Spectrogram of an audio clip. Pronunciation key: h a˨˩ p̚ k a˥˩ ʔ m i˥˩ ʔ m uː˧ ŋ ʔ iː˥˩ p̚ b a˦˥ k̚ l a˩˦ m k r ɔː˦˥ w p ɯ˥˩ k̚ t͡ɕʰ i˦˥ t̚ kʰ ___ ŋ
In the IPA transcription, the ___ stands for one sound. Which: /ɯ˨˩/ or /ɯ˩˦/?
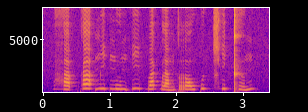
ɯ˩˦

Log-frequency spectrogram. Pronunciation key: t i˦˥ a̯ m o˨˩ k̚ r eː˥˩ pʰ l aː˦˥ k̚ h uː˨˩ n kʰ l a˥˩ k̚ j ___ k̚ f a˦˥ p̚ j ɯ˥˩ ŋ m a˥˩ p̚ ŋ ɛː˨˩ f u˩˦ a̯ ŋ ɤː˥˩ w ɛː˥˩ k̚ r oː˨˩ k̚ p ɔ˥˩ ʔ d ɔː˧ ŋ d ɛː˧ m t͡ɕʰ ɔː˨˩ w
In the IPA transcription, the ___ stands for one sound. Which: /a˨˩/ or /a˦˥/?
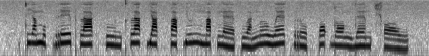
a˦˥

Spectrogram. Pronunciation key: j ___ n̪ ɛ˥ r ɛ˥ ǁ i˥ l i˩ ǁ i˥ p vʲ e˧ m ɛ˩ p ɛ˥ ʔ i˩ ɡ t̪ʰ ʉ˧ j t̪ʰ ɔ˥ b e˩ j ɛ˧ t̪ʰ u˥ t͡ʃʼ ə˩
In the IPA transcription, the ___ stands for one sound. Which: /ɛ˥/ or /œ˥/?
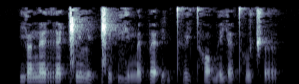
œ˥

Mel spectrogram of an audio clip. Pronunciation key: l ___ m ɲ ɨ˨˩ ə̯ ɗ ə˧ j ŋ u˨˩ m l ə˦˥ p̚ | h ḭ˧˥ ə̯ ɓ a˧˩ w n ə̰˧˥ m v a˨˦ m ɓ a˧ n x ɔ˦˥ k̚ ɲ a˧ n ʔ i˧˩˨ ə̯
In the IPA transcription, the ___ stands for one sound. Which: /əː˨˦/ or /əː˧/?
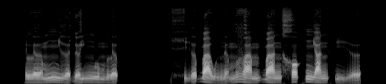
əː˨˦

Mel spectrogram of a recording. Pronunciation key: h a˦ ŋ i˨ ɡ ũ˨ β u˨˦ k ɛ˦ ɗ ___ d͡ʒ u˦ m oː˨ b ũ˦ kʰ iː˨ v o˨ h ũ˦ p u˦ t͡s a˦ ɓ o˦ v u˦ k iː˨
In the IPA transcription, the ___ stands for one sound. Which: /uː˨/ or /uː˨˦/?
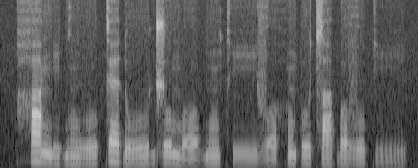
uː˨˦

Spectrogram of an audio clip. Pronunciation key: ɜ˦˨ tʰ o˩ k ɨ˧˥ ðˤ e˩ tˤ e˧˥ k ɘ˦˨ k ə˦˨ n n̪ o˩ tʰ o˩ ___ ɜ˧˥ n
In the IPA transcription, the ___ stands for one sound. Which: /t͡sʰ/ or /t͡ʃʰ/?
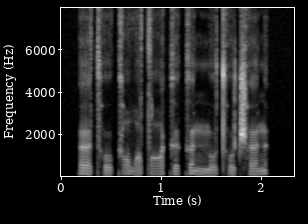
t͡ʃʰ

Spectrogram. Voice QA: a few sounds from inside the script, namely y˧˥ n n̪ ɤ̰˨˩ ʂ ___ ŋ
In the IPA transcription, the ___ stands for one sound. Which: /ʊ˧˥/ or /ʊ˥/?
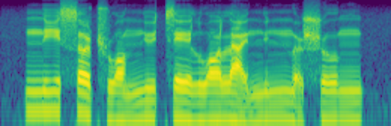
ʊ˥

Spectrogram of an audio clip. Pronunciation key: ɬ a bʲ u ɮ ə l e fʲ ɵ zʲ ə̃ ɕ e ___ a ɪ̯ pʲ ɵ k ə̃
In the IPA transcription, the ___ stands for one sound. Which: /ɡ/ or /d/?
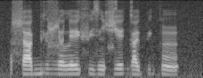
ɡ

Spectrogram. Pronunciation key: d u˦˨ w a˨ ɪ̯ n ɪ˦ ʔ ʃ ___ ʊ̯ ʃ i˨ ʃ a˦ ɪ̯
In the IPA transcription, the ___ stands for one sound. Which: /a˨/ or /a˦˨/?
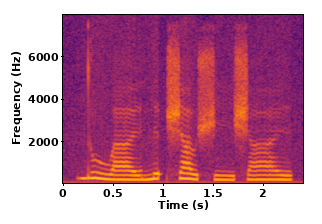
a˦˨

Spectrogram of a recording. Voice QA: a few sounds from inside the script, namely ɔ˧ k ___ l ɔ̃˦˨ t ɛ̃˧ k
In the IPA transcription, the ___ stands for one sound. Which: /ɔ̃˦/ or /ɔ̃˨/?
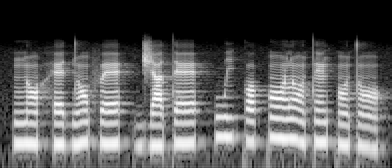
ɔ̃˦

